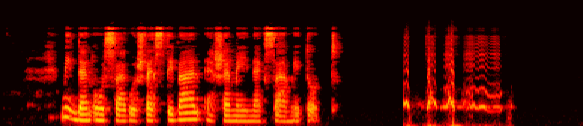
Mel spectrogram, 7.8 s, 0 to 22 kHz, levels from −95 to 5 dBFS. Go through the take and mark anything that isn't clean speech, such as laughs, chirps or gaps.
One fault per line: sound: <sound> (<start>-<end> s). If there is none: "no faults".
sound: bark (5.4-6.9 s)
